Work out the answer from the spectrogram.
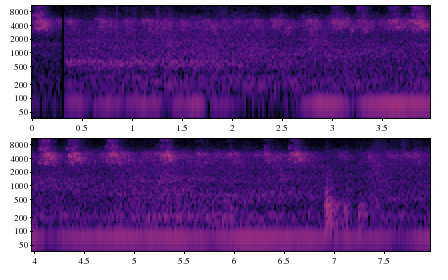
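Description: A small bird chirping in quick, repeated high notes, over a steady low hum, with one sharp knock about seven seconds in.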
